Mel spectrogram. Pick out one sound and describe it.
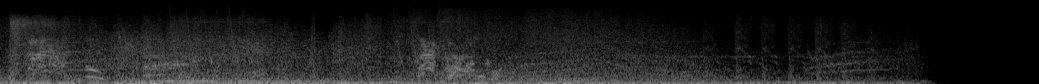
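An energy weapon crackles and hums.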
